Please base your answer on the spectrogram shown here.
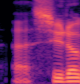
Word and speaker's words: pseudo: again to write some pseudo code so I always have trouble with that word I want to pronounce the P but so I'm gonna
